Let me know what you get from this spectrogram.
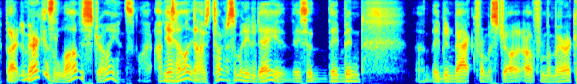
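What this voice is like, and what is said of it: Australian accent, somewhat softened. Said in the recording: “mistaken for somebody who was born in Australia ... you're really smashing that accent ... It was a lot stronger when I lived out in Bourke, but Sydney's kind of, I don't know, domesticated that accent a little bit.”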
